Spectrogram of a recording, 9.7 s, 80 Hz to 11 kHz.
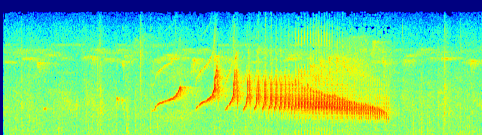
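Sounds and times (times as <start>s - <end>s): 
faint hiss: 0.1s - 9.6s
bird song with rising whistled sweeps and even trill: 0.2s - 9.6s.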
